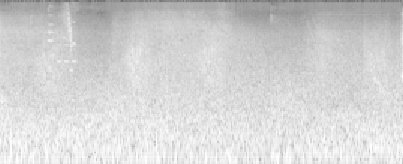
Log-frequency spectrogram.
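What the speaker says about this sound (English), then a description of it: "this aircraft carrier, this Atlantis, is getting so many kills with those missiles" Missiles from an Atlantis aircraft carrier in the strategy game Supreme Commander: Forged Alliance Forever, heard as a steady, dense rumble of distant blasts and launches with no voices.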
